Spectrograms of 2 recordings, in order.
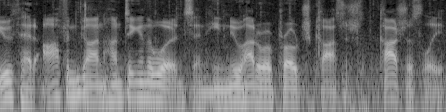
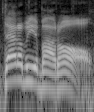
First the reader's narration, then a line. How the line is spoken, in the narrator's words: the youth exclaimed in as steady a voice as he could manage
